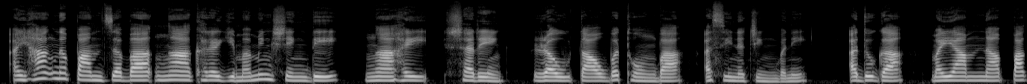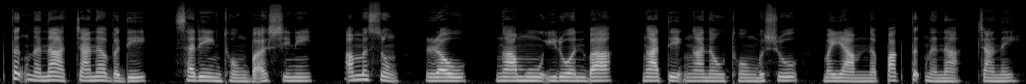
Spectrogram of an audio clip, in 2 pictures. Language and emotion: Manipuri, neutral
